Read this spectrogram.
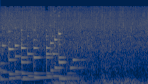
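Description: A short, bright musical jingle plays.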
